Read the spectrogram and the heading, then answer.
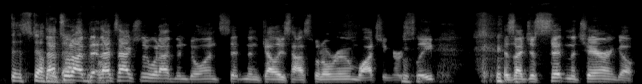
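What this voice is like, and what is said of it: Usual voice. Nothing is said of it.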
